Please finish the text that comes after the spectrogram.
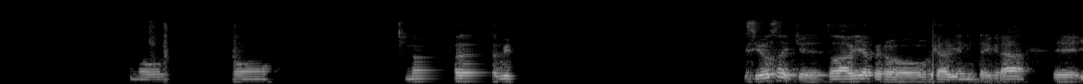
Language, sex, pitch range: English, male, 115-140 Hz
